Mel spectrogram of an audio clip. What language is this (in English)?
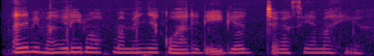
Kikuyu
